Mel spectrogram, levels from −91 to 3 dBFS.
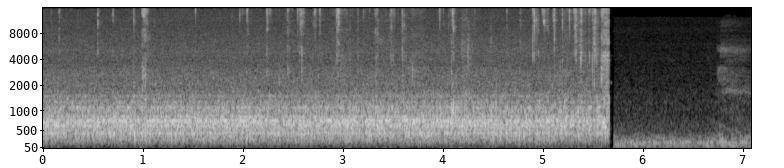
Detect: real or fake fake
